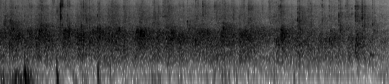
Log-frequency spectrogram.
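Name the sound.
audience applause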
